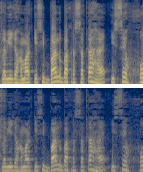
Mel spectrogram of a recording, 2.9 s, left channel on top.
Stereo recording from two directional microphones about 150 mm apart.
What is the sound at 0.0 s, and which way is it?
Speech, 45° left (ahead or behind).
